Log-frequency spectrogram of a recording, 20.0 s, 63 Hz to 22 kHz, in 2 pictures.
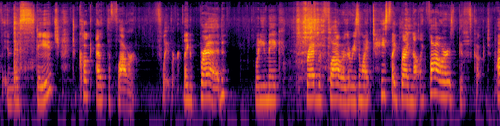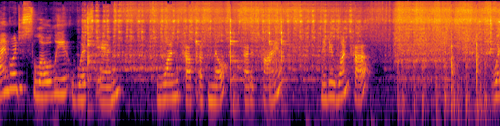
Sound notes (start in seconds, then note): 15.9 metallic scraping; 18.2 food sizzling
